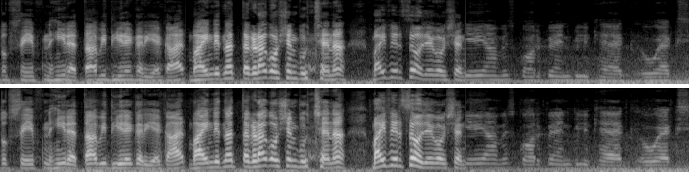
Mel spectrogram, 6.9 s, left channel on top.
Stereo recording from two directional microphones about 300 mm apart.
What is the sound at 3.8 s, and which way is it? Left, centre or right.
Speech, right.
